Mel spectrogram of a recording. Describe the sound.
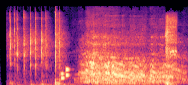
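A quick run of sharp clicking taps gives way to a steady, dense crowd-like murmur of chatter and cheering, produced by a single voice imitating a crowd, swelling briefly near the end.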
